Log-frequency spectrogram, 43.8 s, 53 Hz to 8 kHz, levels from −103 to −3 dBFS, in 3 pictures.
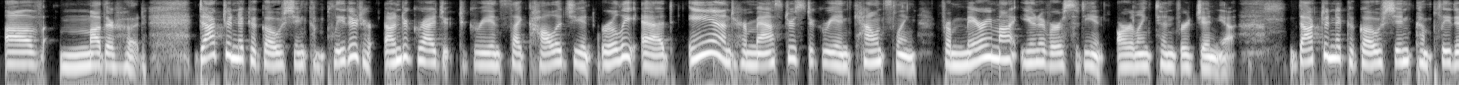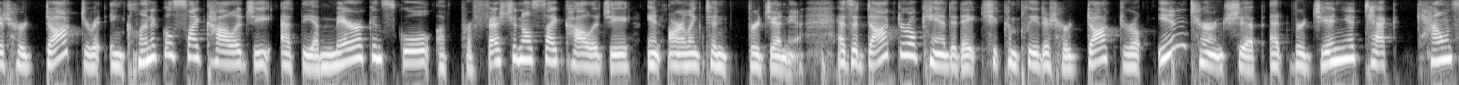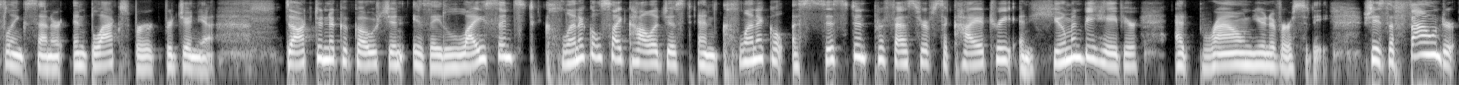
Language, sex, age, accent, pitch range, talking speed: English, female, 50-69, American, 165-240 Hz, 110 wpm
